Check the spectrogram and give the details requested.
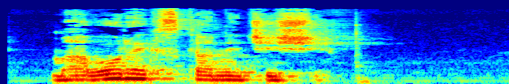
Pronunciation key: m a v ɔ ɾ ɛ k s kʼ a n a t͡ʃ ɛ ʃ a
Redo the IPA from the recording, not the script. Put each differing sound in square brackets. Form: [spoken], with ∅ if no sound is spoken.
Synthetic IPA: m a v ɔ ɾ ɛ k s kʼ a n [i] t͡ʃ [i] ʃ [i]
